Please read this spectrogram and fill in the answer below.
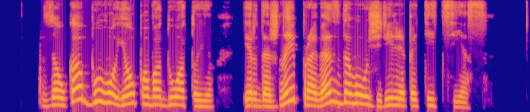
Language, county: Lithuanian, Vilnius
